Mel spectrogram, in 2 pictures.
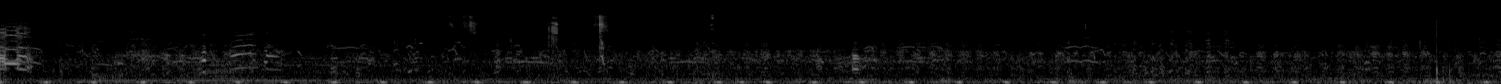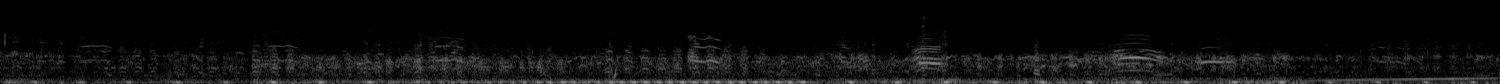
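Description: A flock of greylag geese honking, many short calls overlapping and repeating, some loud and close.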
